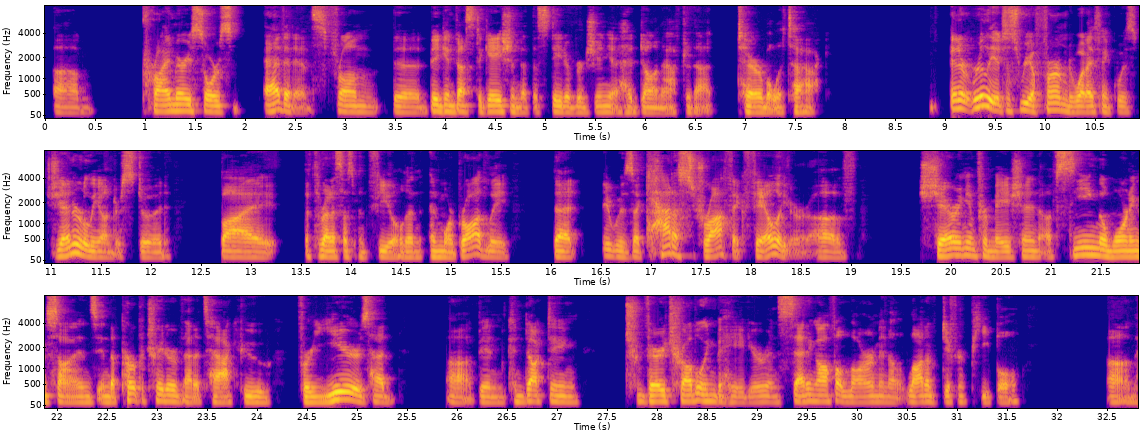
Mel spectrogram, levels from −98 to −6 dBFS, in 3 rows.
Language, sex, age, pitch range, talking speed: English, male, 30-49, 105-125 Hz, 150 wpm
